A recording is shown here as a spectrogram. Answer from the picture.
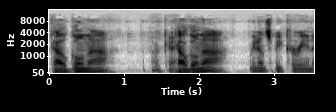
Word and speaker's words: dalgona: d-a-l-g-o-n-a okay but it is it's Korean it's pronounced talgona okay we don't speak Korean in my house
